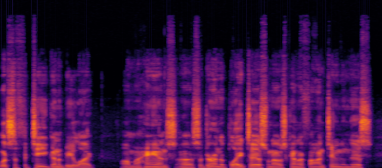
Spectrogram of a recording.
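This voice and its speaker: The speech moves at a moderate pace with a dry, close sound and no echo. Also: man. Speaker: gaming streamer. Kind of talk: hardware tour. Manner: loud; casual, halting with fillers.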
